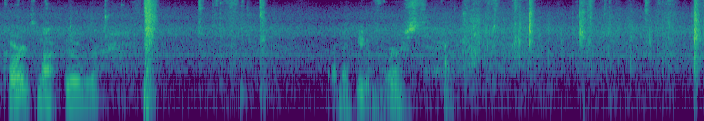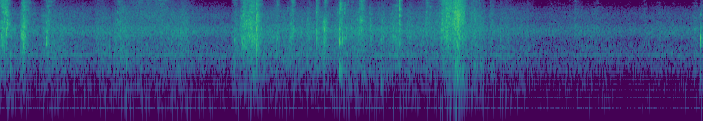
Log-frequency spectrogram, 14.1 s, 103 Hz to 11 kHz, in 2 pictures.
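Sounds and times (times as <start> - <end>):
packaging crinkling: 4.6 - 12.3.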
